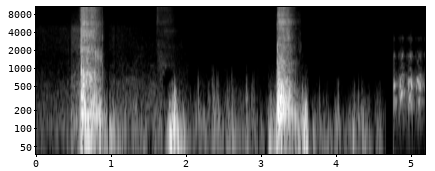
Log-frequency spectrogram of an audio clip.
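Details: A pet animal sneezing, from a compilation of pet sneezes: two sharp explosive sneezes and a smaller one, with quiet snuffling between them and brief human talk at the end.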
